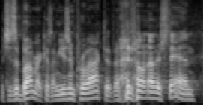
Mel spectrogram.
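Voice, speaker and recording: A man's voice: medium pitch, fast, background noise. A man in his thirties giving a chapel talk to college students, conversational and self-deprecating. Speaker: chapel speaker. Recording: long reverb of a hall.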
